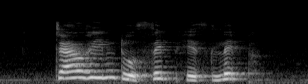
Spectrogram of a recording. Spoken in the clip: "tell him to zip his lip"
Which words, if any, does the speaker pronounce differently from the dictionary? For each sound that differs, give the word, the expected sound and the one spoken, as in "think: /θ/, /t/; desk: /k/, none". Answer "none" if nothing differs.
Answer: zip: /z/, /s/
